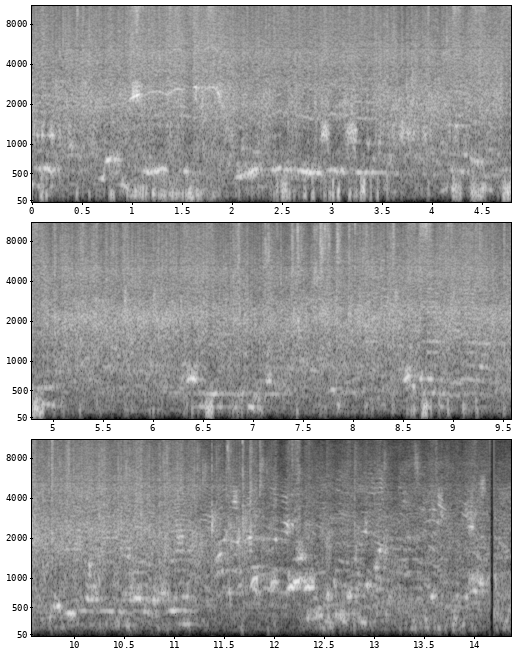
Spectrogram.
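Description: A crowd of young people chatter and call out nearby.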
